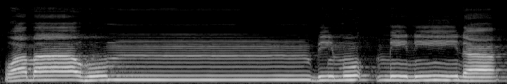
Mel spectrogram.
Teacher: মিম সাকিনের বাম পাশে বা অক্ষর পাইলে মিম সাকিনকে গুন্নাহ করে পড়িতে হয়। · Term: মিম সাকিনে ইকফা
